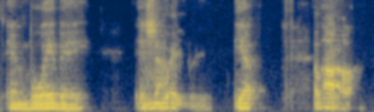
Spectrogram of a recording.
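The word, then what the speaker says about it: M'Bwebe Ishangi: So the correct pronunciation of my name is Mbwebe Ishangi.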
